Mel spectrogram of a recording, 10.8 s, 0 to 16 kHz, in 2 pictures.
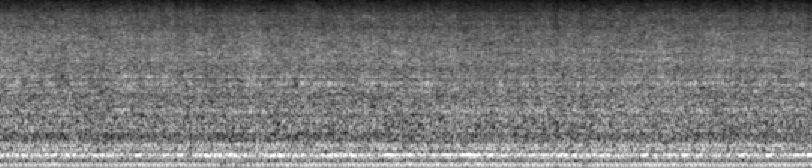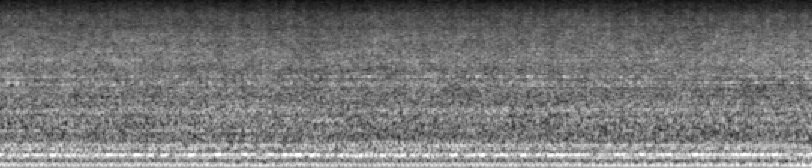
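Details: Freshly rebuilt Porsche 911 air-cooled 3.0SC flat-six at 3.2 spec, test stand, cold start after sitting overnight: steady, even fast idle, smooth drone, no knocks or misses; slightly rich warm-up, expected to settle near 950 rpm. Healthy.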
